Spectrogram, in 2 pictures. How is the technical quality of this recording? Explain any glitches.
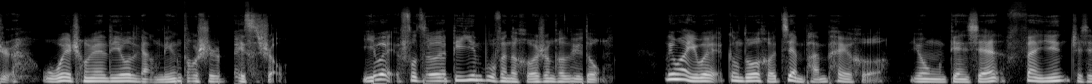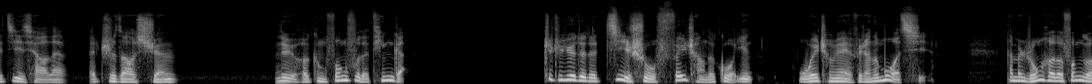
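The recording has clear network-related faults of three kinds: a choppy robotic stretch, two hurried passages, and two stalls.

Repeated packet loss (robotic sound) runs from 1.37 to 5.85 s. About two dozen short holes, none longer than 40 ms, are patched by extending the preceding sound. That concealment covers about 14% of the stretch, so the speech turns choppy with fragments missing.

A jitter buffer speed-up occurs at 9.92 to 10.81 s and again at 16.31 to 21.84 s, both at 107% speed. The receiver trimmed pitch-period-sized pieces to shrink excess buffering, removing about 70 ms and then about 400 ms. Speech sounds rushed while its pitch stays unchanged.

Call audio freezes occur at 11.50 to 11.84 s and 12.60 to 13.69 s. The last sound is stretched into a fading buzz or hiss that drops to silence for 70 ms and 360 ms respectively. 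Playback then resumes where it stopped, with nothing lost. The likely cause is delayed packets draining the jitter buffer.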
